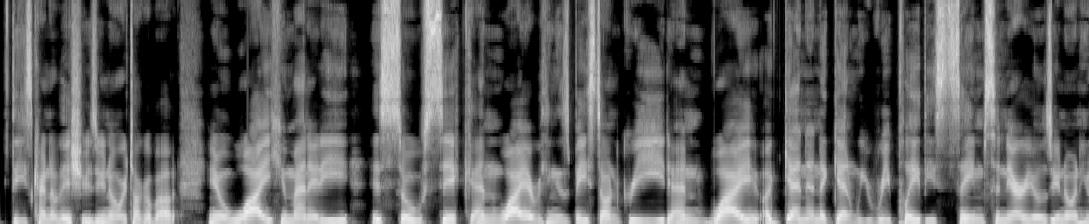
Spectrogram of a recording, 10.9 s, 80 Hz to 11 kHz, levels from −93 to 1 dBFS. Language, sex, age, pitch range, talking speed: English, female, 20-39, 190-240 Hz, 205 wpm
